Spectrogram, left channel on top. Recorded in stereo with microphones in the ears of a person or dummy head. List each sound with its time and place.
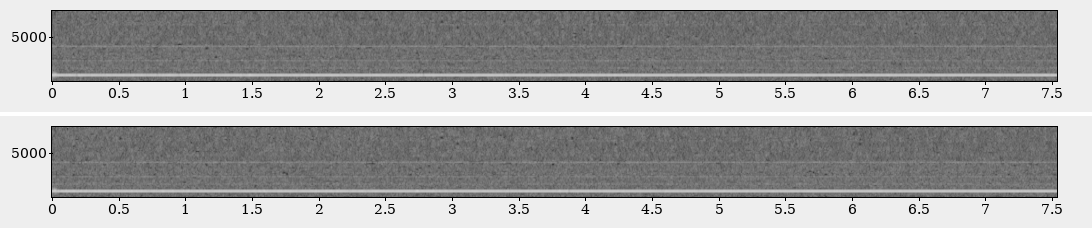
Only background noise.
